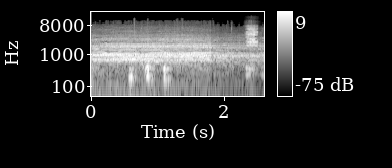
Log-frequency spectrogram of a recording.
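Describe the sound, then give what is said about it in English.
An audience claps and cheers in a dense, sustained wash of sound, with scattered whoops rising above it. The noise eases slightly toward the end, where one bright shout cuts through. “Let's get you a round of applause too.”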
